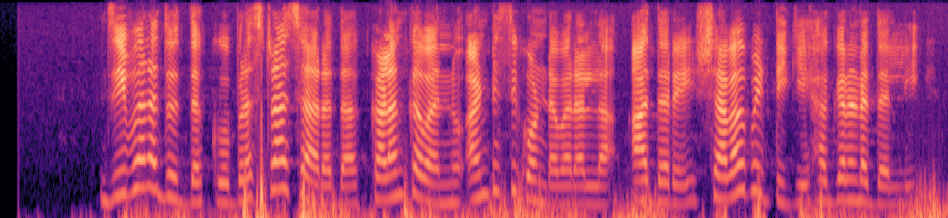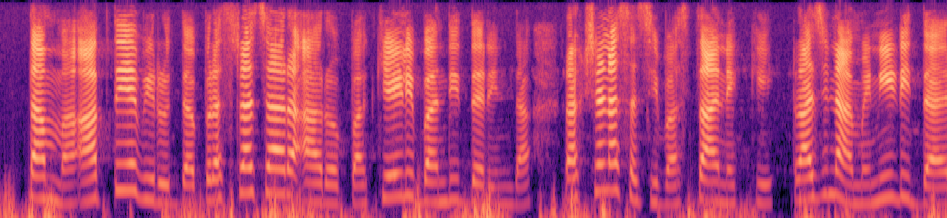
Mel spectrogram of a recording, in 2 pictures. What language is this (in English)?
Kannada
